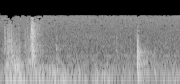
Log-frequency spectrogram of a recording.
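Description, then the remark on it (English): A bookshop door on Main Street in Pleasantville opens and shuts at dusk, with a sharp clunk of the latch early on and a second firm thud just over a second later, over a quiet room tone. “I went back there just at dusk, and went in the door.”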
